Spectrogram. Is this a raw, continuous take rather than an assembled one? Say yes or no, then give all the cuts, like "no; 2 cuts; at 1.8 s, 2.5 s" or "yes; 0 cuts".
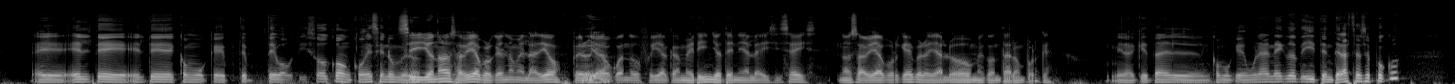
yes; 0 cuts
